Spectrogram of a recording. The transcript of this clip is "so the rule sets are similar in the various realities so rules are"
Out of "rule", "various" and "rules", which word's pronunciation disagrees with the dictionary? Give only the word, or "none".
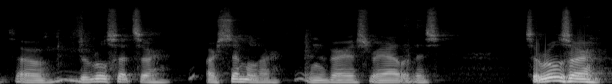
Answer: none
